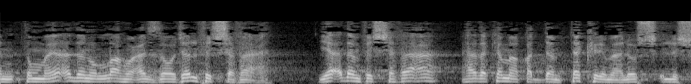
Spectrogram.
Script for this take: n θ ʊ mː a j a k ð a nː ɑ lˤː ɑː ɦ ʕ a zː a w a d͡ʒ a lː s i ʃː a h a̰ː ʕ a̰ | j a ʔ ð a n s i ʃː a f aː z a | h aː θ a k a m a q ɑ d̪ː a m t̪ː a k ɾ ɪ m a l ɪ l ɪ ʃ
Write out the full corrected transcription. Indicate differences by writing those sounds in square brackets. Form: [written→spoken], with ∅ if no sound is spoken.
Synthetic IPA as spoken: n θ ʊ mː a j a [k→ʔ] ð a [nː→n] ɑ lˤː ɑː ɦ ʕ a zː a w a d͡ʒ a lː [s→f] i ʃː a [h→f] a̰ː ʕ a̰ | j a ʔ ð a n [s→f] i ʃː a f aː [z→ʕ] a | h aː [θ→ð] a k a m a q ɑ d̪ː a m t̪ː a k ɾ ɪ m a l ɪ l ɪ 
